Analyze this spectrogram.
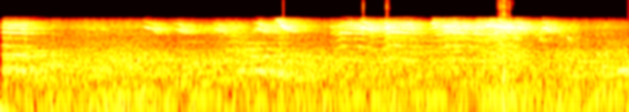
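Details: Libyan canary singing: a continuous run of bright, high trills and warbled notes that swell louder through the second half, with rapid chattering phrases and no other clear sounds.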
